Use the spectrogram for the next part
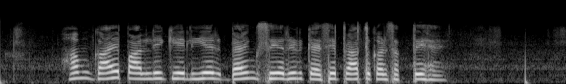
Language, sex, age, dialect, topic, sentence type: Hindi, female, 18-24, Awadhi Bundeli, banking, question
